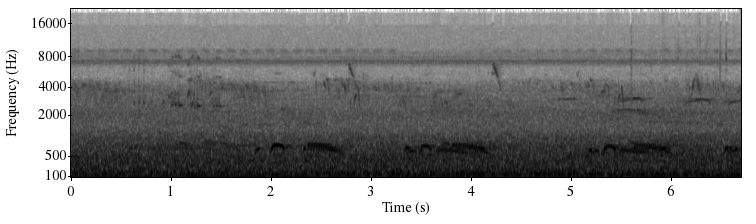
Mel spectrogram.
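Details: Spotted dove call used as a lure for other doves: gentle cooing phrases spaced a couple of seconds apart, muffled under a heavy low background hum, with scattered faint high bird chirps.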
